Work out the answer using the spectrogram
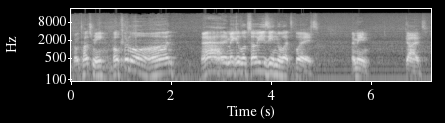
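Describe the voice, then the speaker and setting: A man's voice: on the high side, lively intonation, a little slow, creaky, slight background noise, poor audio. A man with a stuffy, nasal voice from a cold, giving laid-back let's play commentary and swearing at the game. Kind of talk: casual gameplay commentary.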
